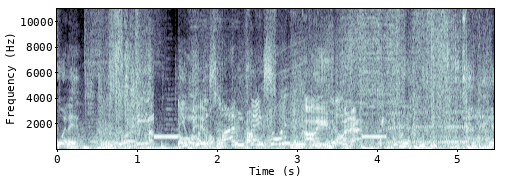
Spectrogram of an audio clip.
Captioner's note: beep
